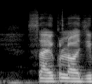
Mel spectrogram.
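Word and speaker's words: psychology: अब देखो सस है यस से पहले पी आया तो प क्या होगा साइलेंट सस से पहले प आएगा तो प क्या होगा साइलेंट इसको क्या पढ़ेंगे साइकोलॉजी पढ़ेंगे फिर यहां दिया है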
